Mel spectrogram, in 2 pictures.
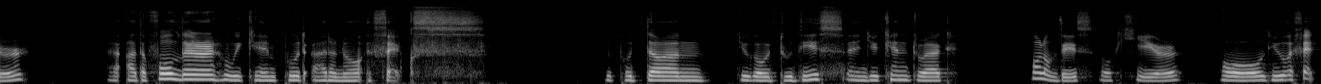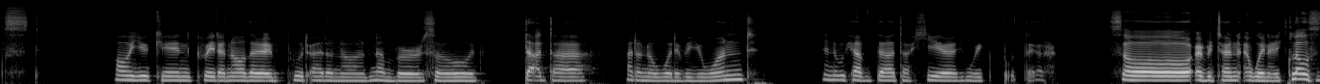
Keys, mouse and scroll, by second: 1.5 click, 2.0 click, 2.2 click, 2.6 click, 4.6 c, 6.4 click, 7.8 click, 8.9-10.2 drag, 10.7 click, 12.2-13.2 drag, 13.3 click, 14.5 right click, 15.5 click, 16.4 click, 17.6 click, 20.5 click, 21.8 click, 22.7 click, 24.3 click.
